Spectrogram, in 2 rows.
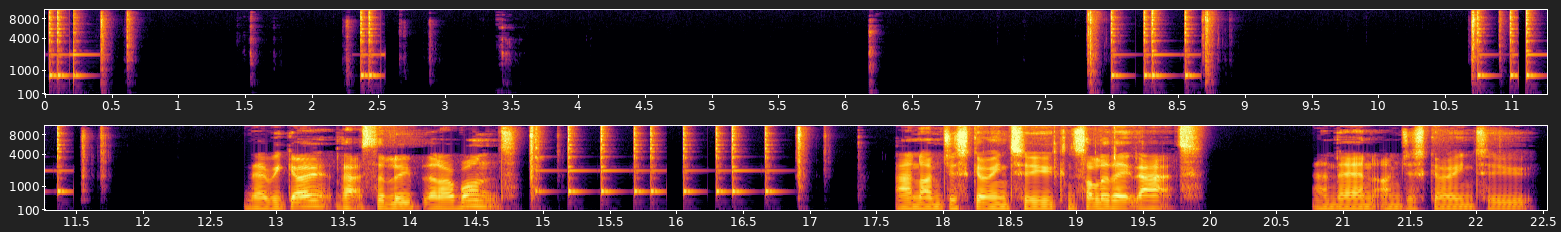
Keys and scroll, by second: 0.4 space, 1.6 BackSpace, 2.3 space, 3.5 BackSpace, 7.8 space, 8.4 space, 10.7-11.6 space, 14.9 space, 16.9 space, 19.3 super+j.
